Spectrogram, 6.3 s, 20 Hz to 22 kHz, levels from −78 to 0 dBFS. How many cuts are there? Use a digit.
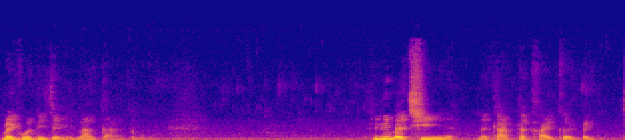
1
